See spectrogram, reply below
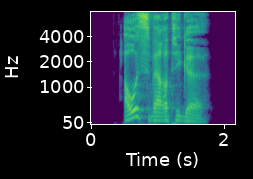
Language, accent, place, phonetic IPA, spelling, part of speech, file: German, Germany, Berlin, [ˈaʊ̯sˌvɛʁtɪɡə], auswärtige, adjective, De-auswärtige.ogg
- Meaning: inflection of auswärtig: 1. strong/mixed nominative/accusative feminine singular 2. strong nominative/accusative plural 3. weak nominative all-gender singular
